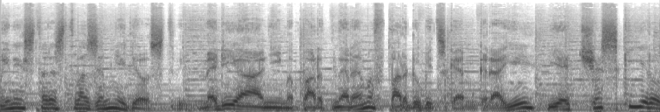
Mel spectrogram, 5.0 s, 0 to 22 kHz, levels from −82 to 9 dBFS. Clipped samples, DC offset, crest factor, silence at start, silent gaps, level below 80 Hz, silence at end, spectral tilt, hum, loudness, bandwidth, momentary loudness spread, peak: under 0.1%; under 0.1%; 8 dB; 0 s; none; -34 dBFS; 0 s; -5.5 dB/octave; none; -15 LUFS; 20 kHz; 4 LU; -6 dBFS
